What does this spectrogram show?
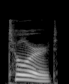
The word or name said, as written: toured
